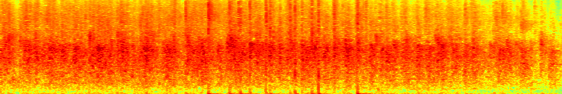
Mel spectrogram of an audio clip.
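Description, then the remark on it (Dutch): A large audience applauds steadily for about seven seconds, a dense, loud wash of many hands clapping at once that tapers slightly at the end, with no one speaking over it. “Dit verdient een applaus, denk ik.”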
